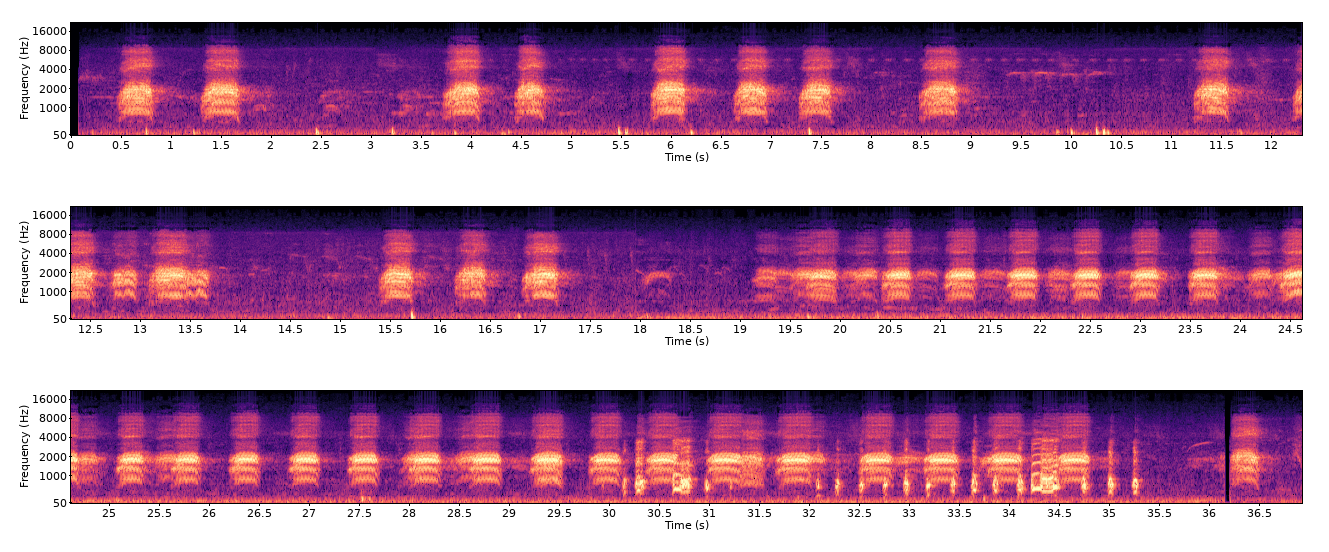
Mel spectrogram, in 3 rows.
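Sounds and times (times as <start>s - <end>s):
crows cawing: 0.5s - 1.8s, 3.7s - 4.8s, 5.8s - 7.7s, 11.2s - 13.8s, 15.4s - 17.4s, 19.2s - 35.4s, 36.2s - 36.7s.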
